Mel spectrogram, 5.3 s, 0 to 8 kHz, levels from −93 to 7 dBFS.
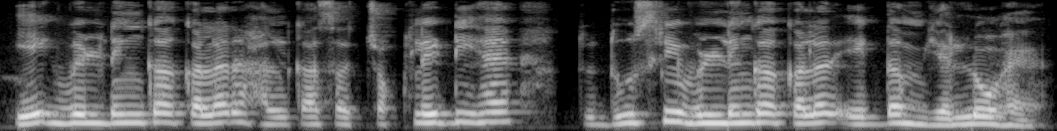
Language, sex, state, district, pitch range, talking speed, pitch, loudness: Hindi, male, Uttar Pradesh, Lalitpur, 165-205 Hz, 180 wpm, 190 Hz, -14 LUFS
